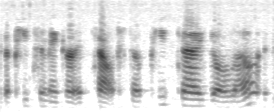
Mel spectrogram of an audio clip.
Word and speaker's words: Pizzaiolo: the company after the pizza maker itself so pizza dough low is how it's pronounced is the Italian name for pizza maker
